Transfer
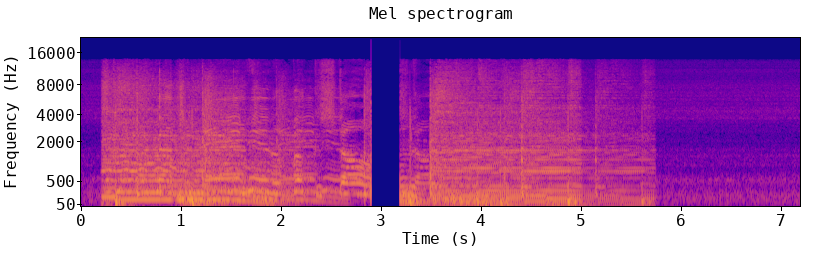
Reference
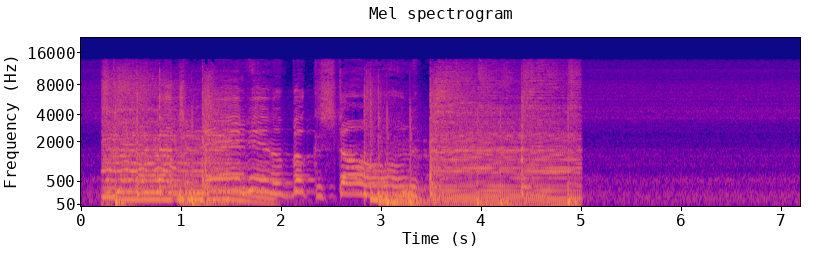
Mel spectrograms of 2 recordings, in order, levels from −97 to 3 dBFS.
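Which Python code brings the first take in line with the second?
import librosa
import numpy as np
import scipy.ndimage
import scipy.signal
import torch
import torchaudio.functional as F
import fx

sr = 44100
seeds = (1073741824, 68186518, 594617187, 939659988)

y = fx.fix_ambience(x, sr, seeds[0], print_start_s=5.77, print_end_s=6.27, start_s=2.9, end_s=3.19)
y = fx.fix_echo_inverse(y, sr, delay_ms=739, level_db=-8.5)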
